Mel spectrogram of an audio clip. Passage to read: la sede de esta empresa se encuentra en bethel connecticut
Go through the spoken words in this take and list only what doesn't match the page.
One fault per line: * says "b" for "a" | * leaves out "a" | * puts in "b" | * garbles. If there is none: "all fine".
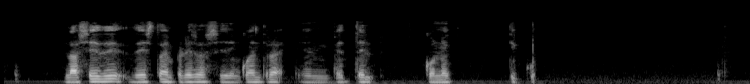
all fine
